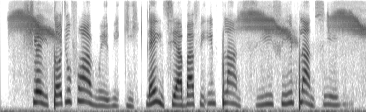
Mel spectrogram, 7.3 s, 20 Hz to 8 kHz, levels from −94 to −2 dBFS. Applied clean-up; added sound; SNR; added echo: neural diffusion model UNIVERSE++.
